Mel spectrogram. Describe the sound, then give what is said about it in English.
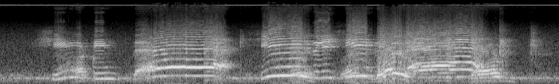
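A farmer calls sheep with long, drawn-out, wavering cries of "sheepy back", repeated three or four times, loud, with a bleating quality to the tone. “And when you're calling sheep, how did you call sheep?”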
